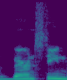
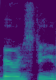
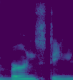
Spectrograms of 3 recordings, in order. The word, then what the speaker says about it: Berenstain: It's not Berenstain. It's Berenstain. Stainn. And Bernie so the way it's spelled, Berestain, something like that.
